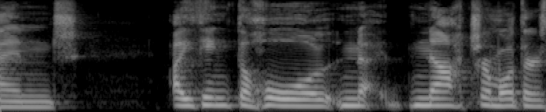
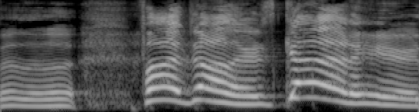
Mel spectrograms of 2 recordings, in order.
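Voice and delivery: put-on very loud, sloppy drunken bluster and rambling; 4 semitones higher, 8 dB louder than usual. Retelling the note Homer leaves for Marge: imitating drunk Homer Simpson. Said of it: "he's, like, really drunk".

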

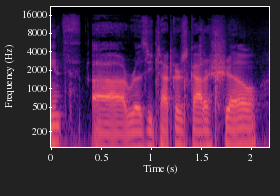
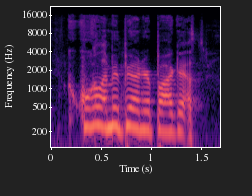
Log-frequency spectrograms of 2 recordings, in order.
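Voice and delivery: acted tipsy drawl, very high pitch; 13 semitones higher than usual. Podcast host retelling how a friend asked to come on the show, imitating drunk Gabby. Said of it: "She drunkenly".

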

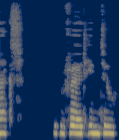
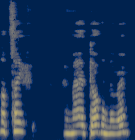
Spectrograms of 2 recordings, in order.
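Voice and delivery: plain

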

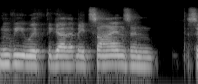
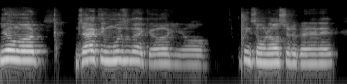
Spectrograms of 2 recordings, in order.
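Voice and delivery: loud, taunting, mocking tone; 3 semitones higher, 5 dB louder than usual. Mocking the other speaker's opinion of the movie: mocking imitation of the other speaker.

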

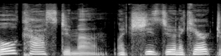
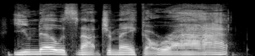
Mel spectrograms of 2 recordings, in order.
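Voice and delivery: put-on Kentucky accent. Saying they will miss Brittany from Kentucky: imitating Brittany's Kentucky accent. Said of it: "find myself attracted to that accent".

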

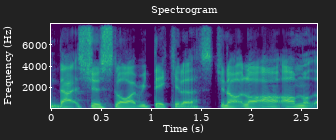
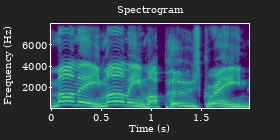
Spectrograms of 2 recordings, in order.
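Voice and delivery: put-on little girl shriek, very high and drawn out; 11 semitones higher than usual. Recalling a childhood visit, imitating a young girl screaming from the toilet. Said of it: "She's screaming".

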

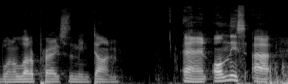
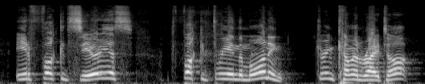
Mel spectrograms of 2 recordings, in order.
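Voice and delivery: fake, angry Irish man accent, higher and louder; 10 semitones higher, 10 dB louder than usual. Imagining an irish man answering a 3 a.m. drink order: put-on angry irish accent. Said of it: "controlled by an angry would Irish".

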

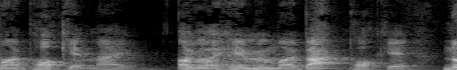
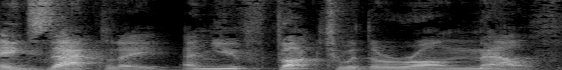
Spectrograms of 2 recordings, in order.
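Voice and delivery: the coolest possible voice, played up; 3 semitones lower than usual. Playing their character and answering him back, in their coolest voice. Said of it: "So give me your coolest voice".

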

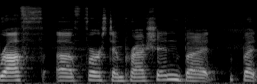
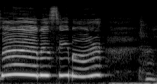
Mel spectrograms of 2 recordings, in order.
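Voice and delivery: mock squealing, very high, sudden yell; 12 semitones higher, 4 dB louder than usual. Retelling the plot, quoting a character's scream: imitating Henry's nasal yell. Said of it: "after he goes".

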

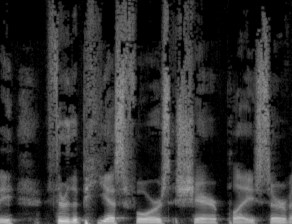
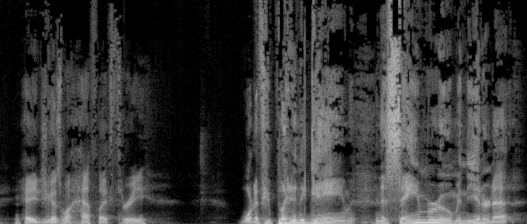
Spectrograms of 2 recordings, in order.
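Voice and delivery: loud delivery dripping with sarcasm; 3 semitones higher, 5 dB louder than usual. Retelling a game company's announcement as a mock quote: imitating Valve. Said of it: "Valve announced".

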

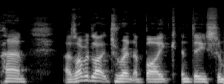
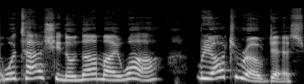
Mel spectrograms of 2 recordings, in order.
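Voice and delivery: mock English accent in Japanese, much higher, slower; 10 semitones higher than usual. Retelling how someone mocks Japanese learners, in mock English-accented Japanese. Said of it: "he'll often mock the accent".

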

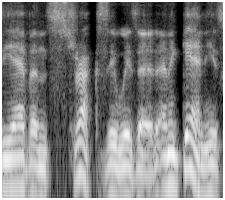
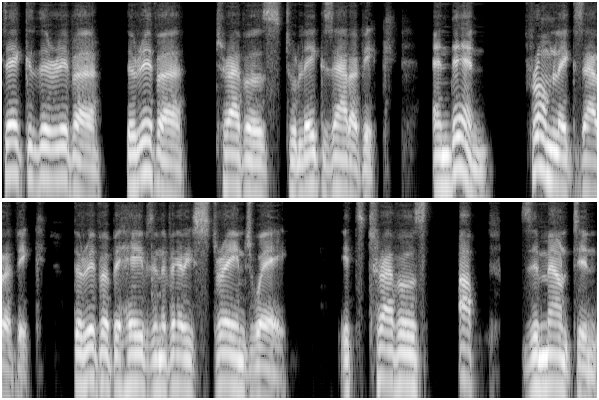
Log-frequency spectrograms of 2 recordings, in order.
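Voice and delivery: odd-sounding, unplaceable foreign lilt. Speaking to another player, who later repeats the line back: strange accent. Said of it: "You said it in a strange accent".

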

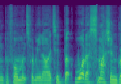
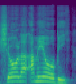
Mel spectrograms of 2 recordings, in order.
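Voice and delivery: put-on Geordie Newcastle accent, high pitched; 7 semitones higher than usual. Podcast host showing how to get into the accent, Newcastle accent. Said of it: "That's how you get into a Newcastle accent".

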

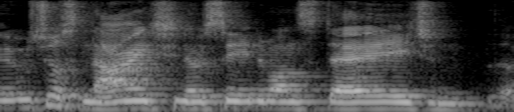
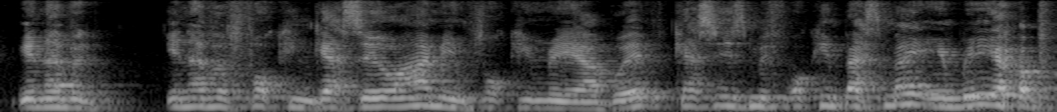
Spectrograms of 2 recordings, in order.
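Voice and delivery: put-on Salford accent, quieter; 4 semitones higher, 4 dB quieter than usual. Retelling what a man in rehab once told the speaker: Salford accent. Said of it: "I'll try and do a Salford accent".

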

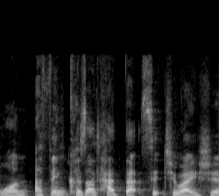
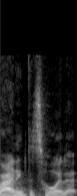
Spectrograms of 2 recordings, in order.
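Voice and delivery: plain

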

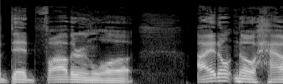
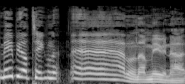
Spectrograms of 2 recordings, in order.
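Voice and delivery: put-on nonchalant, offhand casual tone, a bit higher; 13 semitones higher than usual. Imitating their own past remarks about calling a dad: imitating a nonchalant tone. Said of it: "just so nonchalant".

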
